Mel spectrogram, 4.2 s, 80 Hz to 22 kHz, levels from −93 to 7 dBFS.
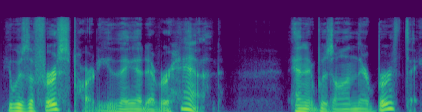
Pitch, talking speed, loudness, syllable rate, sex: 115 Hz, 215 wpm, -19 LUFS, 5.6 syllables/s, male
